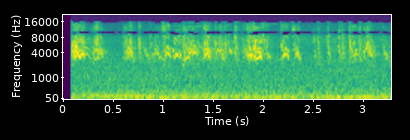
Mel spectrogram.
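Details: Noisy group of sparrows filmed on 15 March 2022, giving short high chirps again and again in an overlapping chorus, set against a steady low rumble of background noise.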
